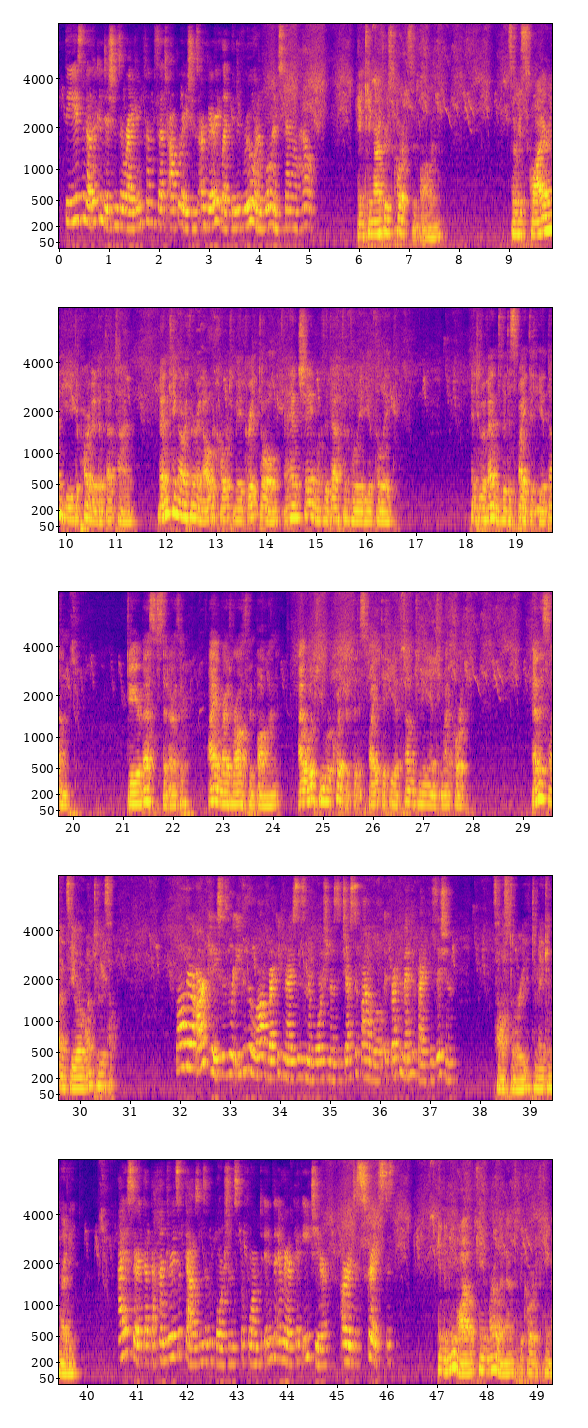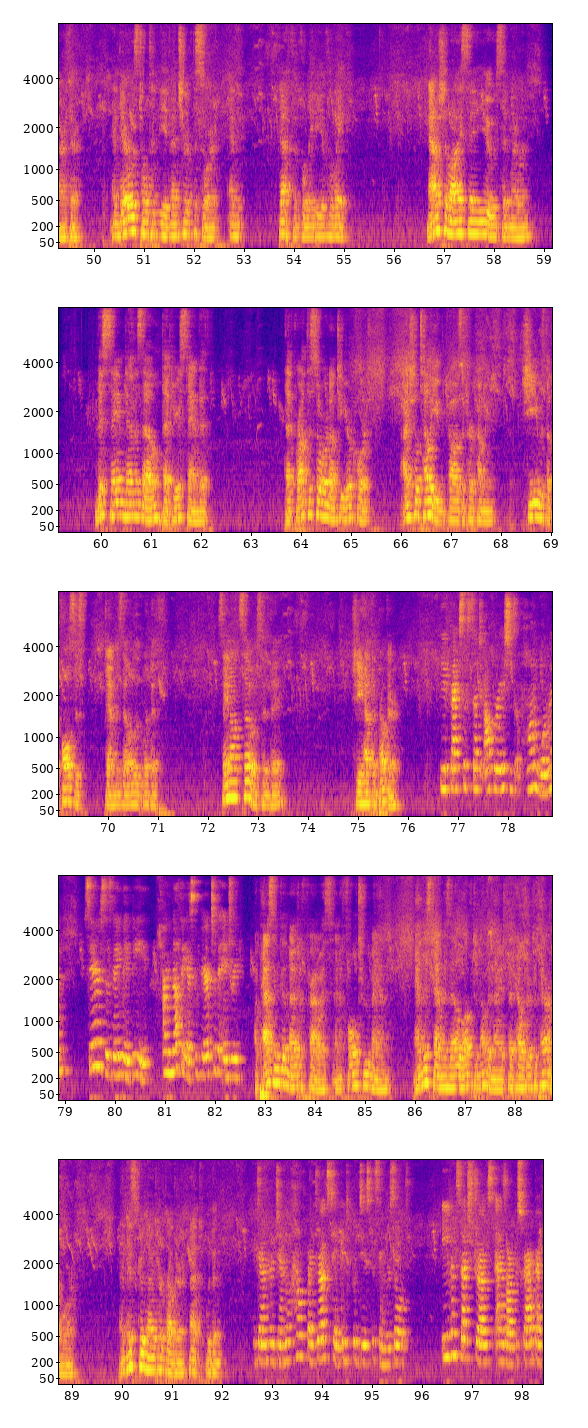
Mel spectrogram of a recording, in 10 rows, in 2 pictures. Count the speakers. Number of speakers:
2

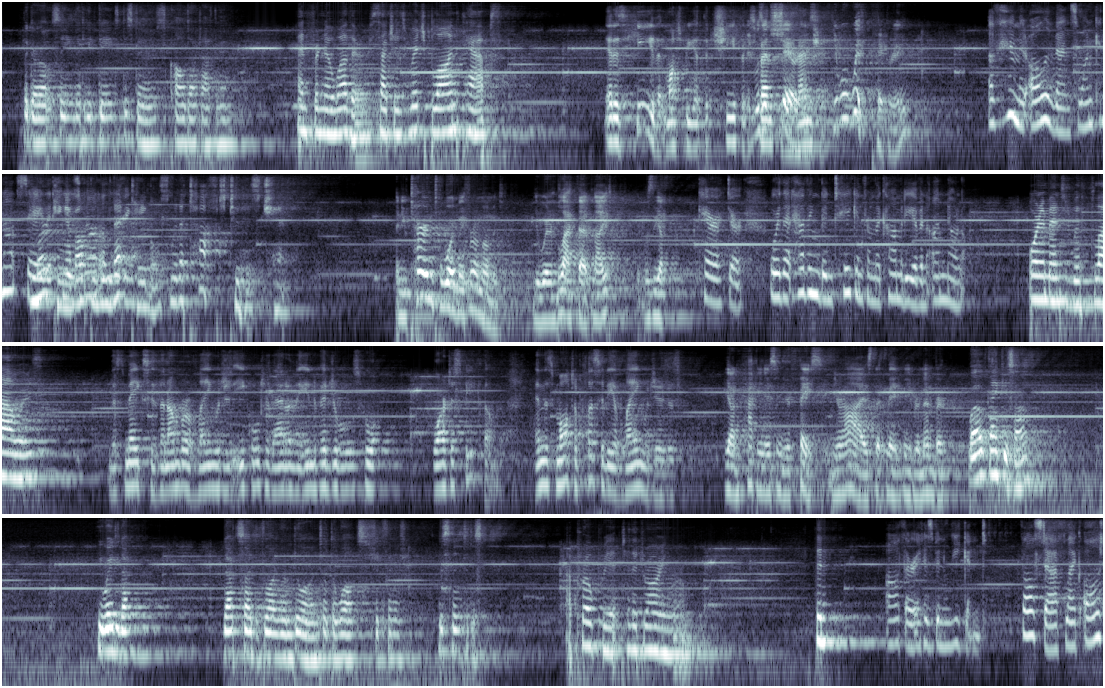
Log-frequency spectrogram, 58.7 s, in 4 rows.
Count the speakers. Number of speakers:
6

